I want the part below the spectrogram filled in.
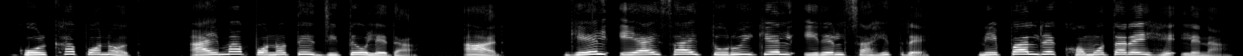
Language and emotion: Santali, neutral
